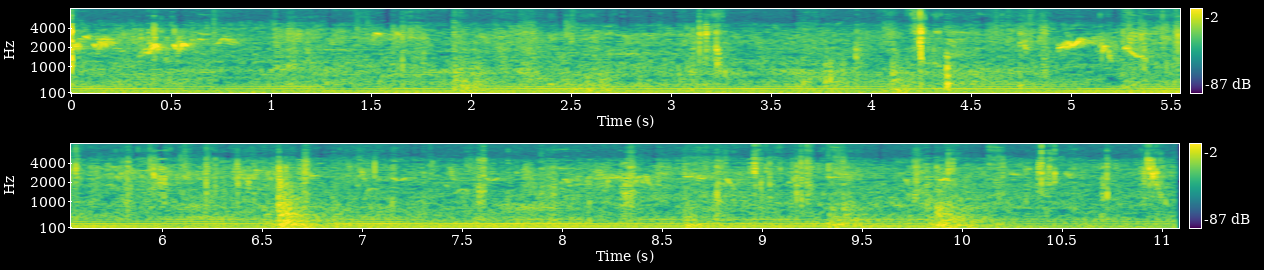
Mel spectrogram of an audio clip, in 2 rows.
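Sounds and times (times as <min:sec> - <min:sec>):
chewing and biting food: 0:00.0 - 0:11.0
low motor hum: 0:00.0 - 0:11.0.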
